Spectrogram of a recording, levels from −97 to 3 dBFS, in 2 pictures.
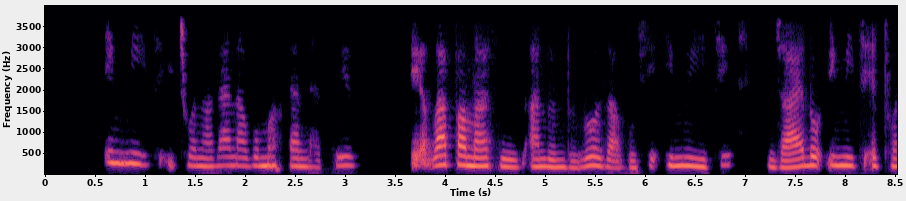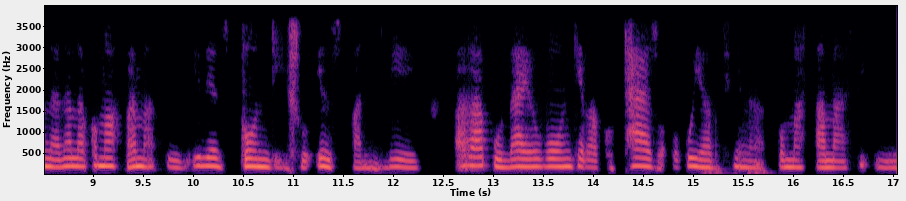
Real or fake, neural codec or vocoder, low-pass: fake; codec, 16 kHz, 0.5 kbps, X-Codec, WavLM features, trained on Multilingual LibriSpeech; 3.6 kHz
